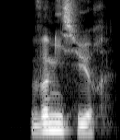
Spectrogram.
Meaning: vomit, sick
- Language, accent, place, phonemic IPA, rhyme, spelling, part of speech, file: French, France, Lyon, /vɔ.mi.syʁ/, -yʁ, vomissure, noun, LL-Q150 (fra)-vomissure.wav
